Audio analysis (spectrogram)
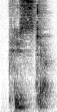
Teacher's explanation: So we're going to say plus, we're going to pronounce the S here.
